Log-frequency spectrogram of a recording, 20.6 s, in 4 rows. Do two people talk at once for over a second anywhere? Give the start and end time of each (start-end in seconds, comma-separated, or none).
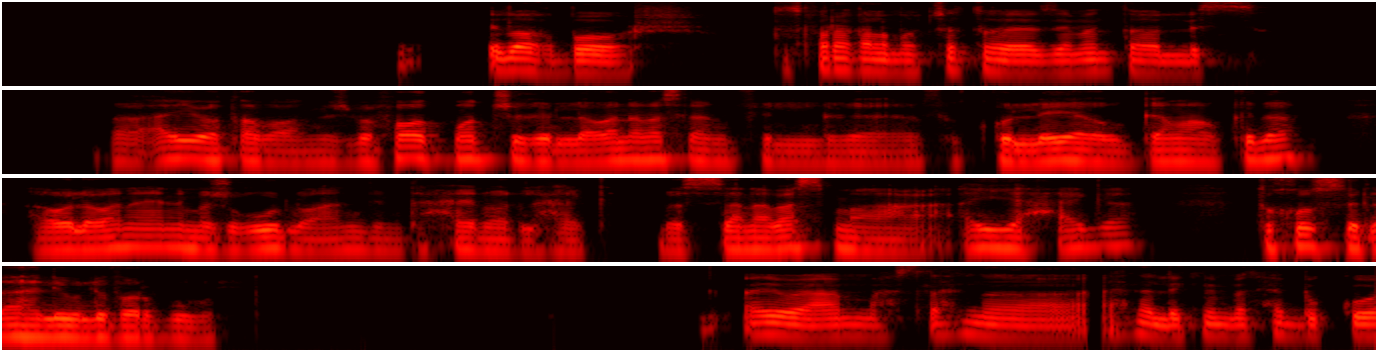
none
